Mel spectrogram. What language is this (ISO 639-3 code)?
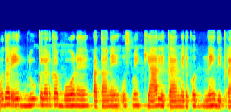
hin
